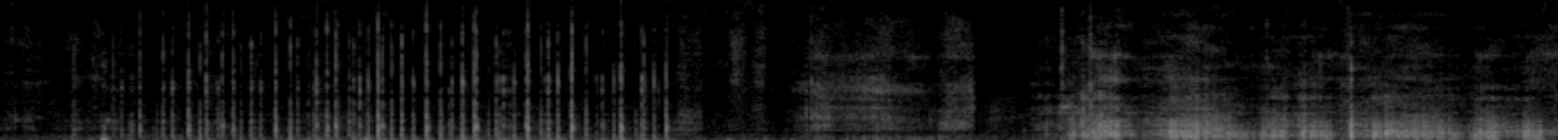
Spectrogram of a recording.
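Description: Fingertips and short nails tap rapidly and unevenly on a small, hollow, reddish wooden box with a lid, held in both hands, making a dense run of dry clicks. The tapping then gives way to louder, breathy scratching across the wooden sides and lid, with a few sharper taps mixed in.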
